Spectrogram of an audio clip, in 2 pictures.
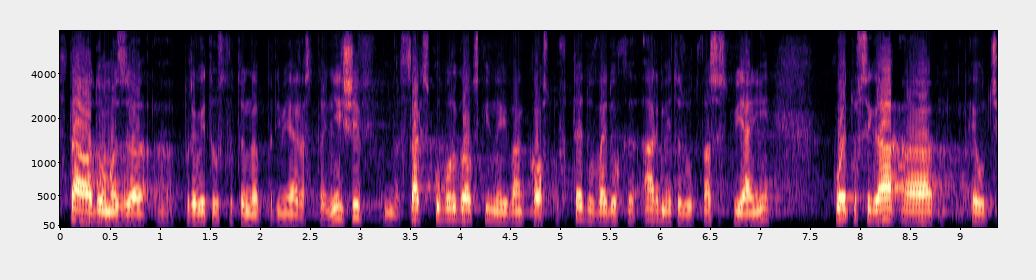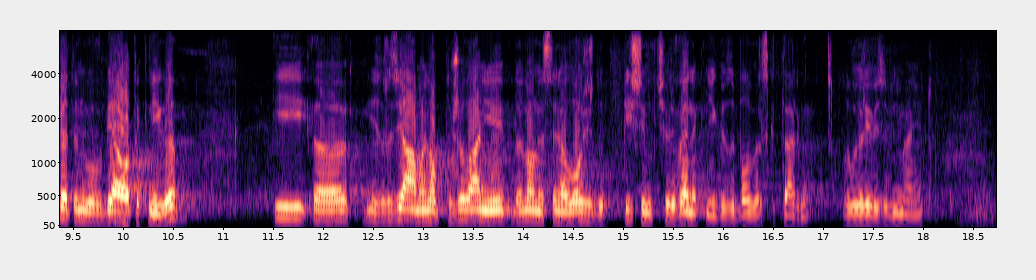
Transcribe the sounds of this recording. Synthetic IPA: st̪avəd̪uməzɐpɾɐvit̪ɛlˠst̪vət̪ənɐpɾɛmiɛɾəst̪ɐniʃɛfnɐsakskoboɾɡɔt̪sk̟inɐivankɔst̪oft̪ɛd̪ovɛd̪oxəʔaɾmiət̪əd̪ot̪ovasə̥st̪ojaniɛ | koɛt̪osɛɡa | ɛot̪̚t͡ʃɛt̪ɛnovɐvbjalˠət̪əkniɡə | i | izɾɐzjavəmɛd̪nɔpoʒɛlˠaniɛd̪ɐnɔnɛsɛnɐlˠɔʒid̪ɐpiʃɛmt͡ʃɛɾvɛnəkniɡəzɐbəlˠɡəɾskə̥t̪əaɾmijəblˠəɡod̪ɐɾʲəvizɐvnimanijɛt̪o̥

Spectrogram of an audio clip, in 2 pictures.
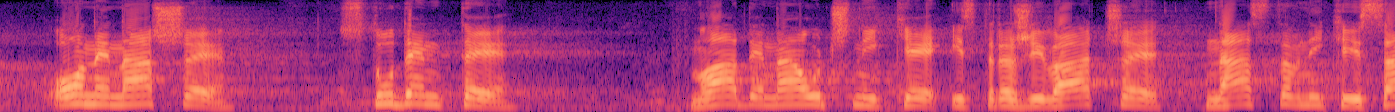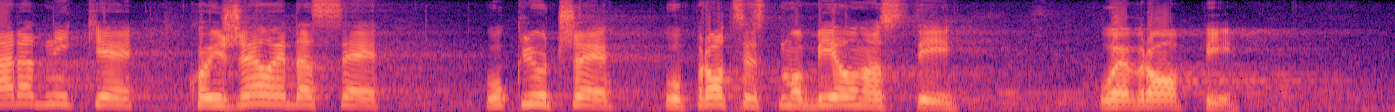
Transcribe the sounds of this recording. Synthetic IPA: o̞ne̞naʃe̞ | st̪ud̪e̞nt̪e̞ | mlˠaːd̪e̞naut͡ʃnike̞ʔist̪ɾaʒiʋaːt͡ʃenaːst̪aʋnike̞isaɾad̪nike̞ko̞jiʒe̞led̪ase̞ | ukʎut͡ʃe̞ | upɾo̞t̪sest̪mo̞biːlˠno̞st̪i | ue̞ʋɾo̞ːpi

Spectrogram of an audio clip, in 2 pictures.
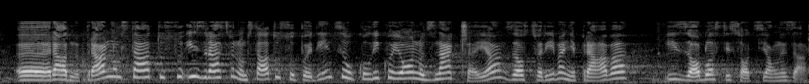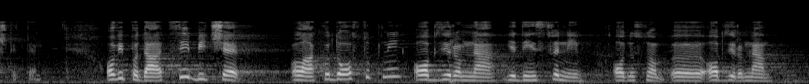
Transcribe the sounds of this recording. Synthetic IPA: ɾaʋno̞pɾaːʋno̞mst̪aːt̪usuʔizd̪ɾafst̪ʋe̞nomst̪aːt̪usupo̞je̞d̪iːnt̪sauko̞liko̞jeo̞ːnod̪znat͡ʃajazao̞st̪ʋaɾiːʋaɲe̞pɾaːʋaizo̞blˠaːst̪iso̞t̪sialˠne̞za̰ːʃt̪i̥t̪e̞ | o̞ʋipo̞d̪aːt̪sibit͡ɕe̞ | lˠako̞d̪o̞ːst̪upnio̞bziɾo̞mnajed̪inst̪ʋe̞ni | o̞d̪nosnoobziɾo̞mna

